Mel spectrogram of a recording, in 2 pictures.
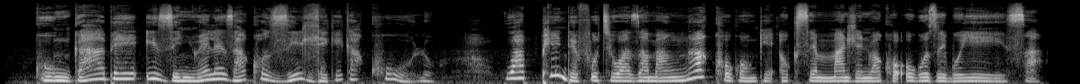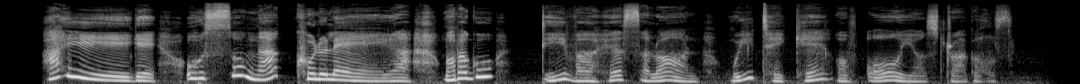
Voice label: Zulu Conversational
